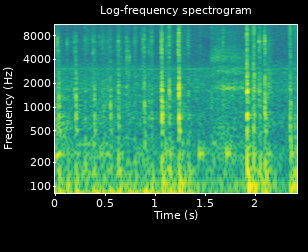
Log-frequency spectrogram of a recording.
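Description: Rapid, uneven keystrokes on a computer keyboard, close and moderately quiet, with bursts of clicks spread across a few seconds and no voices.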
